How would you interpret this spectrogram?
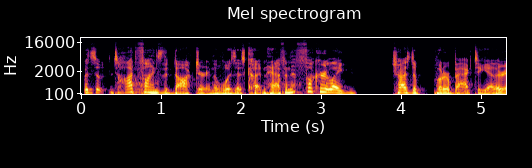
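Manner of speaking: ordinary talk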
